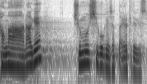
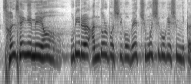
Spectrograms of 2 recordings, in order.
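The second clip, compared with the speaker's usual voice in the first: disciples' reproachful appeal; 5 semitones higher than usual. Acted. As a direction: plead with the teacher, aggrieved. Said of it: "관계를 느낄 수 있는 그런 뉘앙스로".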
